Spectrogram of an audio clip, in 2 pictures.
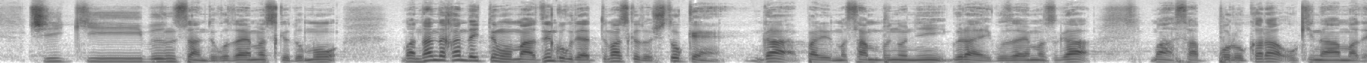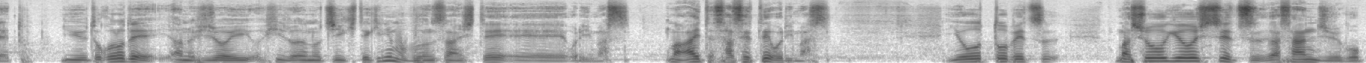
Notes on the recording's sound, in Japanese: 東京証券取引所で開催した「J-REITファン2017」に登壇した。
